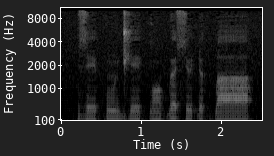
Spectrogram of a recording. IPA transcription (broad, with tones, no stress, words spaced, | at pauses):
ze˧kʷũ˧d͡ʒeː˧ ɡ͡bɔ̃˨ɓə˦sɨ˧ɗə˧ ɡ͡baː˧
